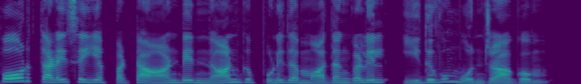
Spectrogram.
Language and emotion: Tamil, neutral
